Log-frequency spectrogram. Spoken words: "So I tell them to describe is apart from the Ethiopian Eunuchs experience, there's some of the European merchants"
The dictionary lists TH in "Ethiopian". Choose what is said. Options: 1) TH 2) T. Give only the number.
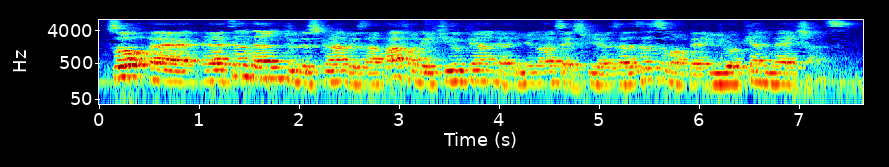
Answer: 2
